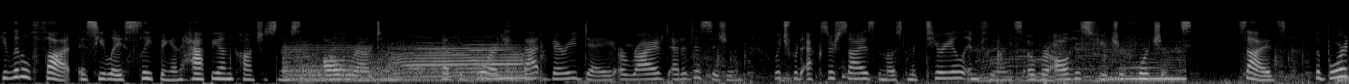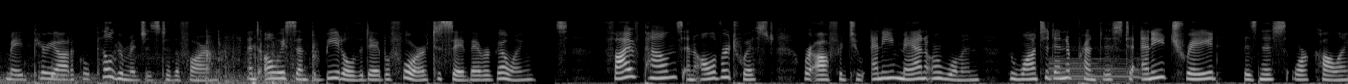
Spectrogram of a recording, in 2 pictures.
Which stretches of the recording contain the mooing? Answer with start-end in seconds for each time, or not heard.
2.8-5.4, 9.7-11.9, 23.9-25.1.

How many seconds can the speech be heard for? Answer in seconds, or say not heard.
27 s.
